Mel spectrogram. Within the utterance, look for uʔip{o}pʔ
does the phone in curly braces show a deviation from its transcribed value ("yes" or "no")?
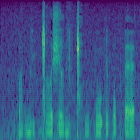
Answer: yes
